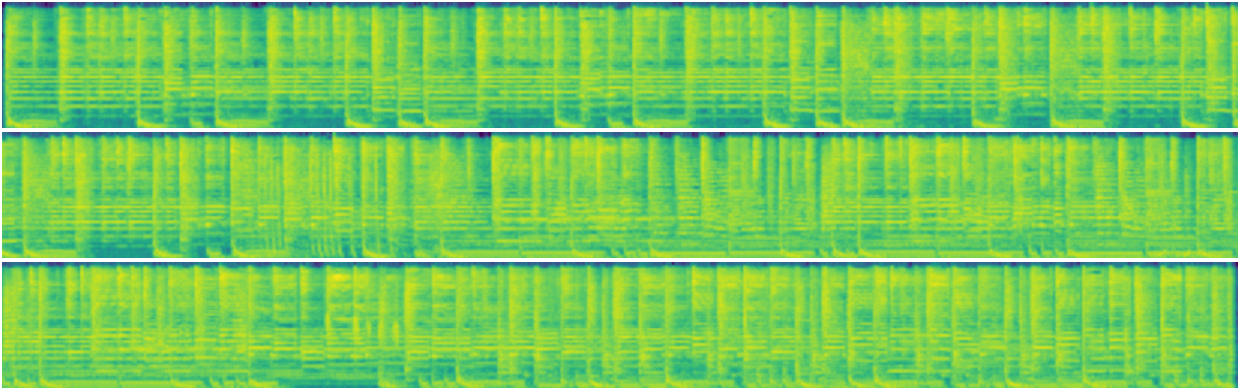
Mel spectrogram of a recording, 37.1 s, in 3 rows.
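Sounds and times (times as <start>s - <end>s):
guitar instrumental ringtone: 0.1s - 37.0s.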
